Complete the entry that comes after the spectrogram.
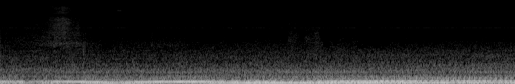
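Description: Engine and road drone of a 2007 Hyundai Santa Fe diesel, heard inside the cabin while cruising. The steady hum rises slightly in pitch about three and a half seconds in.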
